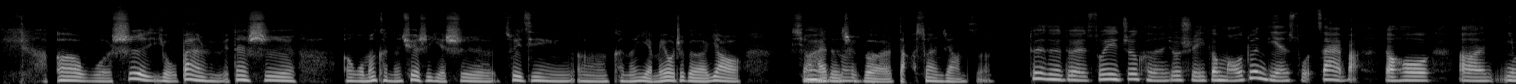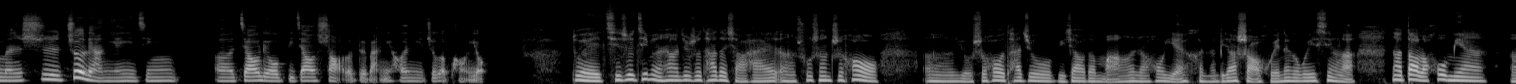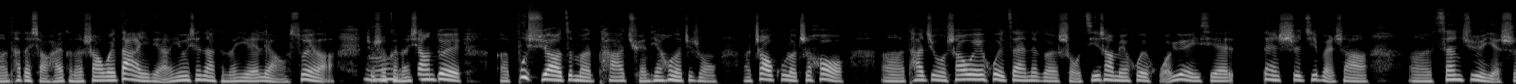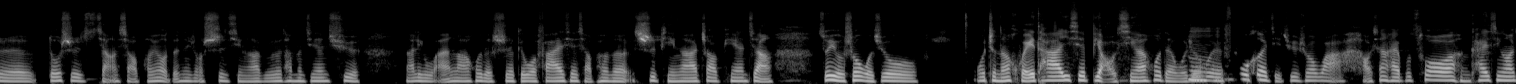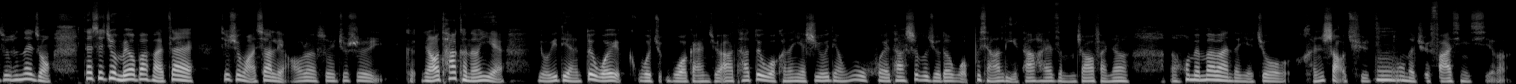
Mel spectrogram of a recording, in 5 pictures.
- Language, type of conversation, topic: Chinese, advice, 我该如何与老朋友沟通澄清误会？
- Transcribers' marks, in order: tsk; other background noise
